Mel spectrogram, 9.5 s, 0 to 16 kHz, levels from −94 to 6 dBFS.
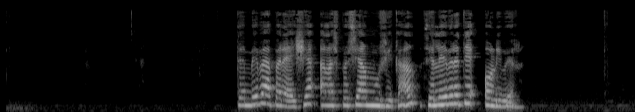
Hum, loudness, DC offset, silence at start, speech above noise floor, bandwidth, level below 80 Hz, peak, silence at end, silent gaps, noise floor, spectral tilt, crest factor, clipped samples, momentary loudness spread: none; -32 LUFS; under 0.1%; 3.55 s; 56 dB; 11.5 kHz; -76 dBFS; -18 dBFS; 1.7 s; none; -87 dBFS; -4.5 dB/octave; 18 dB; under 0.1%; 9 LU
